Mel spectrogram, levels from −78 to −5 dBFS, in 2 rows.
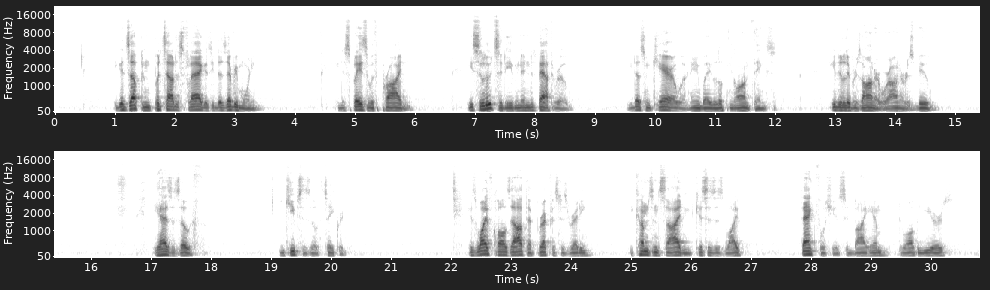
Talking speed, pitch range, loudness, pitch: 145 wpm, 80-105 Hz, -33 LUFS, 90 Hz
